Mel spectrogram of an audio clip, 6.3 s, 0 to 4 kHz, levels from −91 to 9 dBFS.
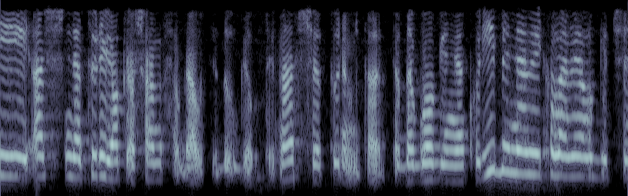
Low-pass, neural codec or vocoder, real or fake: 3.6 kHz; codec, 16 kHz, 16 kbps, FreqCodec, larger model; fake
